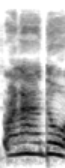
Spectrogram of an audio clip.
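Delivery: wife shouting to wake her husband, mild mock yell; retold scream. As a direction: call the name like waking someone. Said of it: "screaming in my face".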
